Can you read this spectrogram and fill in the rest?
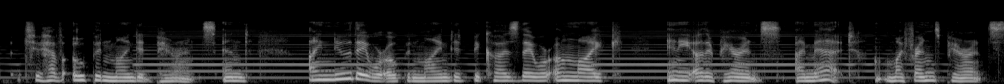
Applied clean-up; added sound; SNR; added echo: none; Wind instrument, woodwind instrument; 15 dB; none.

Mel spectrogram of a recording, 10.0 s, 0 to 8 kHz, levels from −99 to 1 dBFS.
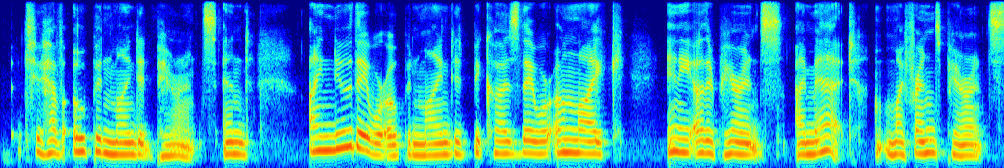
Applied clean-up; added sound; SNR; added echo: none; none; none; none.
